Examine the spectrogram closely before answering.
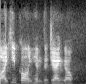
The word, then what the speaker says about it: Django: No, I keep calling him the Django. The D is silent.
